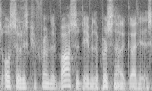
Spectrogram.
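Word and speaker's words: Vāsudeva: referring to krsna's father when it's vasudeva with a long a that's referring to krishna the son of vasudeva okay and and sometimes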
